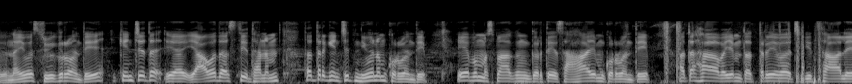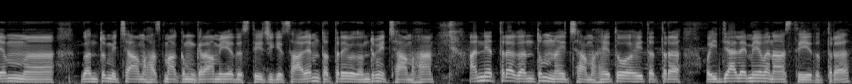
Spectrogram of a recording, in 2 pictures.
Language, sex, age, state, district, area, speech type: Sanskrit, male, 18-30, Karnataka, Bagalkot, rural, spontaneous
